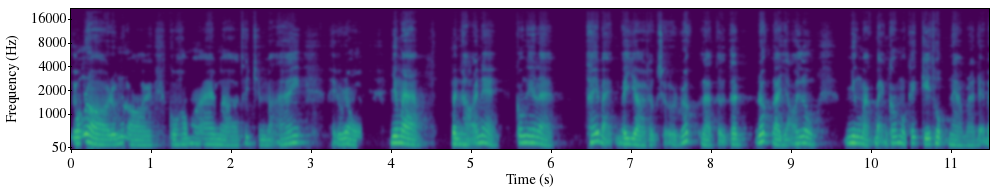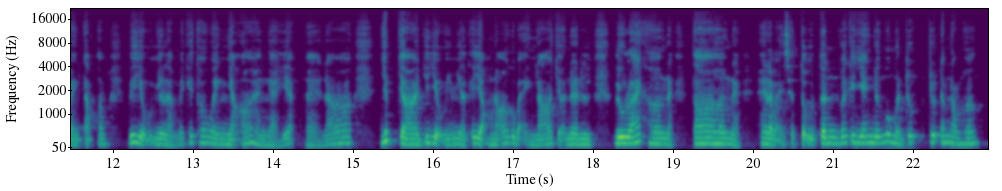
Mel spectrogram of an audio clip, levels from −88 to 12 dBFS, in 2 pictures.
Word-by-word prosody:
Đúng 175 +1 +1
rồi, 150 -9 +3
đúng 145 +6 +1
rồi, 130 -4 -4 0.2
cũng 145 -2 -3
hổng 150 +2 -5
có 160 - -6
ai 150 0 -2
mà 145 -2 -3 0.2
thuyết 170 +6 -8
trình 135 -1 -6
mãi, 180 +9 -3 0.3
hiểu 150 - -3
rồi. 145 -6 0 0.3
Nhưng 190 +1 +5
mà 155 -6 +3 0.4
mình 155 -1 +4
hỏi 160 +4 -2
nè, 170 -10 -1 0.2
có 195 - +1
nghĩa 195 -1 +2
là 150 -8 -2 0.4
thấy 225 +3 +3
bạn - - -2
bây 155 -1 +3
giờ 140 -5 +2
thực 135 -1 -7
sự - - -6
rất 235 +4 +1
là 140 -4 -2
tự - - -4
tin, 150 -1 +1 0.2
rất 215 -1 +2
là 145 - +3
giỏi 145 +6 -3
luôn, 175 -5 0 0.3
nhưng 185 0 +3
mà 160 - 0
bạn - - -3
có 180 - -2
một 180 -3 -1
cái 175 +2 -4
kỹ 155 - +4
thuật 170 +1 0
nào 130 -4 -5
mà 125 0 -9
để 135 - -7
bạn 140 -3 -5
tập - - -6
hông? 150 -1 -6 0.3
Ví 205 +1 +4
dụ - - +5
như 155 0 -1
là 140 -3 -2
mấy 150 +5 -9
cái 195 +4 -6
thói 185 - -2
quen 155 -4 -2
nhỏ 145 +3 -2
hàng 145 -9 -3
ngày 125 +1 -6
á 160 - -3
mà 125 -2 -8
nó 165 +6 -4 0.3
giúp 240 +5 +6
cho, 150 -4 +6
ví 190 - +2
dụ 185 - +5
giống 140 +2 -2
như 160 - 0
là, 140 - -2
cái 175 - +2
giọng 160 -2 +2
nói 150 +4 -3
của 175 - +1
bạn 140 -5 -6
nó 140 +4 -3
trở - - -5
nên 150 -1 +2 0.3
lưu 175 +1 +12
loát 185 +5 +6
hơn 160 -2 +1
nè, 150 - -1 0.3
to 165 - 0 0.2
hơn 160 -1 +2
nè, 140 -4 -2 0.2
hay 165 -1 -1
là 155 - +5
bạn 140 - -4
sẽ - - -5
tự - - +4
tin 175 0 +5
với 185 +2 +2
cái 205 - +2
dáng 190 0 +4
đứng 185 +2 +3
của 220 - +3
mình 175 -7 0
trước 190 - -1 0.2
trước 210 - +4
đám 195 0 0
đông 170 -3 -2
hơn? 165 +2 -2
160 Hz, 270 wpm, -24 LUFS, 145-180 Hz, 0.4 s, lưu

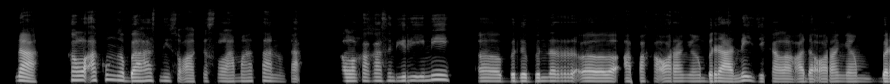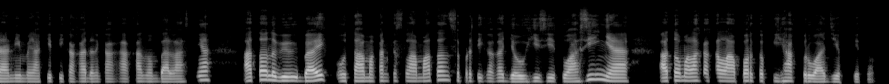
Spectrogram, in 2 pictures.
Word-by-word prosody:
nah 170 -7 +5 0.2
kalau 200 0 +2
aku 195 +5 -1
ngebahas 180 -3 0
nih 170 -3 -10
soal 140 0 -4
keselamatan 150 0 -6
Kak, 135 0 -7 0.4
kalau 160 -1 0
Kakak, 170 0 -4
sendiri 180 +2 -4
ini, 215 +3 0 0.3
eee, 155 0 +1
bener-bener, 160 +1 -1 0.2
eee, 150 -1 +3
apakah 150 -1 -4
orang 150 0 -2
yang 145 - -5
berani 145 +4 +2
jikalau 135 -3 -2
ada 135 +1 -1
orang 135 +2 0
yang 135 0 -2
berani 140 +1 +1
menyakiti 140 +2 -4
Kakak, 140 0 -2
dan 135 - -6
Kakak, 135 0 -4
akan 140 -1 -2
membalasnya? 130 +9 0 0.3
Atau 210 +4 +5
lebih 175 -2 +5
baik 190 +5 +7
utamakan 155 +1 +1
keselamatan 165 +4 +1
seperti 160 -6 -7
Kakak, 155 +2 -2
jauhi 140 +2 +1
situasinya, 155 +3 +2 0.3
atau 160 +4 +4
malah 175 0 +3
Kakak, 170 0 0
lapor 155 +3 +4
ke 165 - -2
pihak 155 +1 -3
berwajib 130 -2 +1
gitu? 120 - -11
155 Hz, 160 wpm, -24 LUFS, 140-170 Hz, 0.4 s, baik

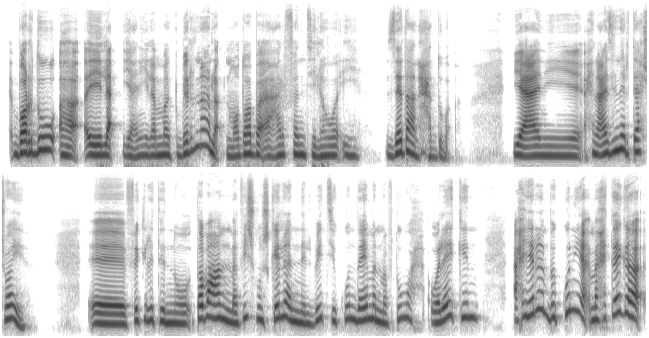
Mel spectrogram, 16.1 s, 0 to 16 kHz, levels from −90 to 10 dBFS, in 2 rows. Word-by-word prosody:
برضه 230 +6 +5
ها 185 -2 +1 0.2
آآ 185 +1 +4
لأ 185 -1 +2
يعني 175 0 -4
لمّا 180 +2 0
كبرنا، 235 - -2
لأ، 220 - -1
الموضوع 170 +5 0
بقى 195 -5 -1
عارفة 190 +2 -2
أنتِ 190 0 -1
اللي 170 -1 -2
هو 180 +1 -1
إيه 175 -2 -7 0.3
زاد 215 +8 +2
عن 200 -9 +1
حدّه 155 0 -6
بقى - - -18 0.7
يعني 175 -2 +2
إحنا 205 -4 -2
عايزين 215 +6 +3
نرتاح 250 -3 +1
شوية 250 - -2 0.7
آآ 190 -1 +5
فكرة 240 +6 -4
إنه 200 -2 0
طبعًا 290 +1 +4
ما 230 -8 +2
فيش 300 +6 -7
مشكلة 280 +4 -1
إن 225 -5 +2
البيت 250 +9 -5
يكون 265 +4 -4
دايمًا 260 +2 +1
مفتوح، 260 +6 -5
ولكن 295 +7 -1 0.5
أحيانًا 330 +7 0 0.2
بتكوني 305 +9 -3 0.2
محتاجة 290 +10 0
أ 300 - +8
210 Hz, 155 wpm, -21 LUFS, 180-275 Hz, 0.7 s, أ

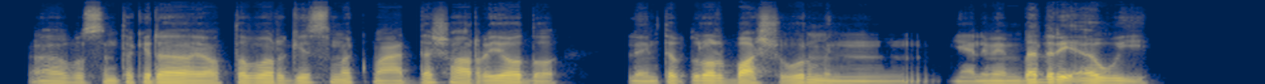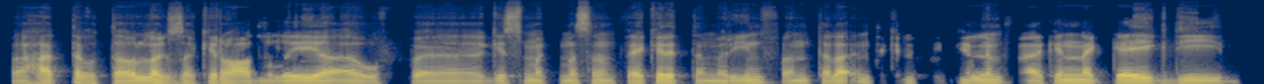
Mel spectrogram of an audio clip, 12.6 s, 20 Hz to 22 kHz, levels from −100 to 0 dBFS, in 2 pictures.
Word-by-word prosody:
آه 100 +2 -3
بس 110 0 -5
أنت 110 - -3
كده 115 -2 +4
يعتبر 110 +3 +1
جسمك 115 +1 -4
ما 100 - 0
عداش 110 +6 -3
على 110 - +3
الرياضة؛ 105 -4 +1 0.4
لأن 95 - -4
أنت 90 - -3
بتقول 110 - +1
4 110 -1 +5
شهور 105 +4 -2
من 90 -3 -5 0.2
يعني 90 +2 -7
من 95 -1 -2
بدري 125 -1 +4
أوي، 105 -7 +1 0.6
فحتى 105 +4 -1
كنت 110 -2 -4
هاقول 105 +4 +4
لك 120 - +5
ذاكرة 105 +3 -2
عضلية 105 0 +2
أو 95 -1 -1
ف 90 - -9 0.3
جسمك 105 +2 -4
مثلًا 105 0 -3
فاكر 110 +2 +2
التمارين، 105 +2 -1
فأنت 105 -2 -6
لأ، 120 - +2
أنت 125 -1 -9
كده 115 - -13
بتتكلم 120 +3 -3
في 120 - -27
أكنك 115 +1 +1
جاي 115 +1 +7
جديد. 105 -4 -3
105 Hz, 195 wpm, -23 LUFS, 100-115 Hz, 0.6 s, جاي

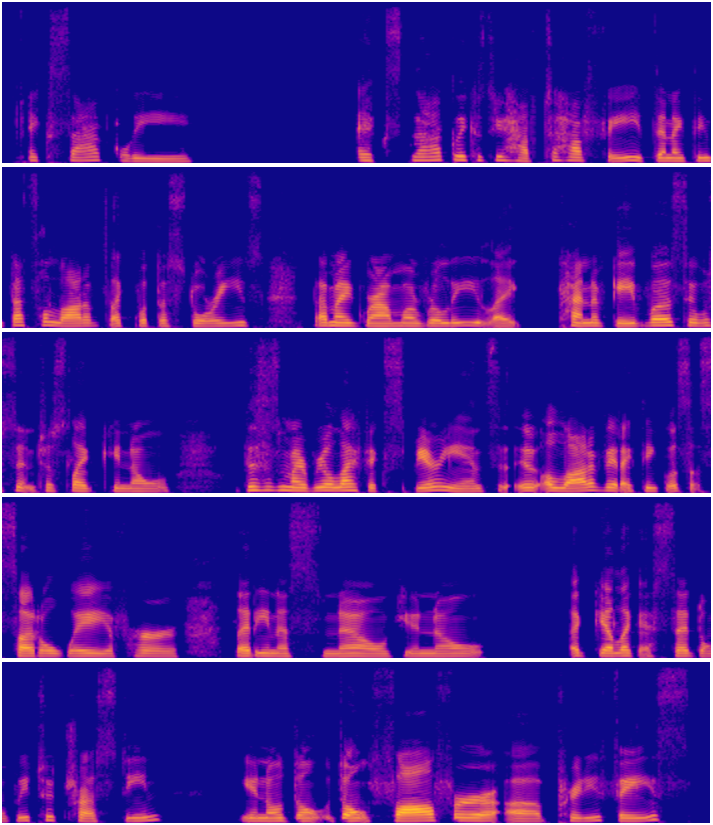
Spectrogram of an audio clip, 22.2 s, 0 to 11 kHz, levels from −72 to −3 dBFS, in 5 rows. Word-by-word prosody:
Exactly. 190 -7 -7 1.0
Exactly, 235 +4 -4
'cause 235 -3 -13
you 240 - -3
have 190 -4 -4
to 235 - -8
have 215 -2 -1
faith, 210 +2 -3
and 195 -1 +2
I 190 - -2
think 200 +1 -5
that's 225 +2 -1
a - - 0
lot 190 -4 +4
of, 195 0 -6
like, 190 - -1
what 195 - -4
the 190 - -4
stories 185 +3 -4 0.3
that 210 - +2
my 205 -1 +5
grandma 185 0 +2
really, 195 +2 0
like, 160 -6 -2 0.2
kind 195 -2 +3
of 195 - -4
gave 180 +2 +1
us, 220 +1 +4
it 205 - +1
wasn't 205 +2 -5
just, 200 -1 -8
like, 190 -2 0
you 185 - -2
know 175 -1 -4 0.5
this 240 0 +1
is 240 0 -5
my 215 - +4
real 210 +2 +3
life 220 0 +3
experience, 190 -2 0
it 210 - +1
a 200 - +3
lot 195 0 +6
of 230 -2 -2
it, 210 - +4
I - - +3
think, 195 0 -5
was 180 +2 -3
a - - -10
subtle 185 -1 +2
way 180 0 +1
of 175 - -8
her 175 -3 -2 0.4
letting 190 -1 +2
us 175 0 -7
know, 170 -1 0
you - - -6
know 175 0 -3 0.5
again, 190 0 +2
like 195 -3 +1
I - - -5
said, 190 -1 -1
don't 175 -2 -7
be 210 +1 -3
too 240 +3 -6
trusting, 195 +6 -3 0.5
you 190 - -1
know, 190 +1 +1
don't 190 +1 -2
don't 195 -1 +4
fall 195 +1 +9
for 205 -2 +4
a 170 -1 +1
pretty 200 +2 -3
face. 195 +4 -2
195 Hz, 205 wpm, -25 LUFS, 180-210 Hz, 1.0 s, fall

